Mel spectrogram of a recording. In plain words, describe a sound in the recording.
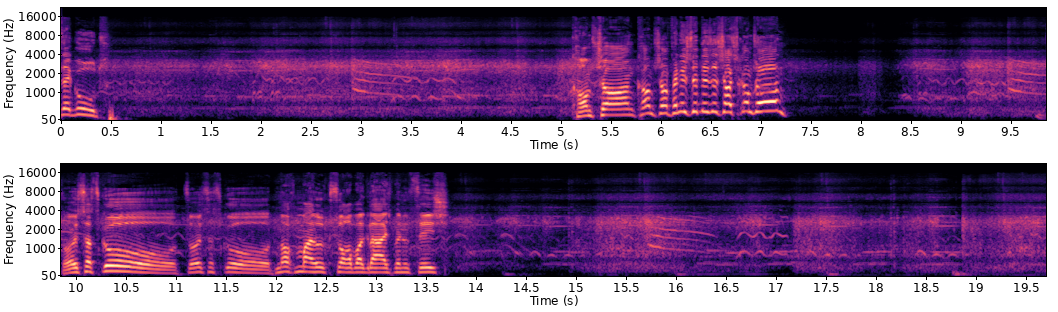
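Game music and battle effects play throughout.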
